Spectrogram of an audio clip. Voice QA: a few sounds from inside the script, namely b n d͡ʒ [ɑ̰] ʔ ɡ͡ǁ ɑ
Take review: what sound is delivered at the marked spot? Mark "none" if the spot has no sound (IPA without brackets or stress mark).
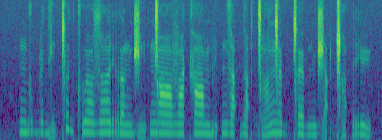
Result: ɑ̰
